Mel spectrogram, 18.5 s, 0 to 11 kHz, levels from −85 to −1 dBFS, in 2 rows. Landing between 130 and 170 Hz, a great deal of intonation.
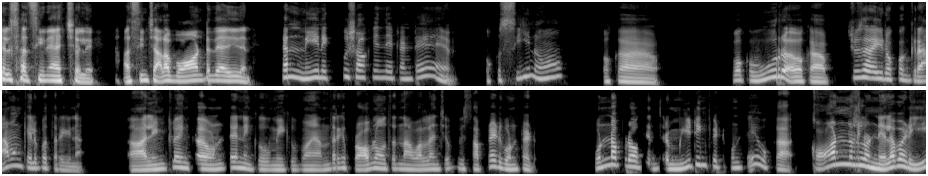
Yes: medium, 165 Hz; wide, 8.0 semitones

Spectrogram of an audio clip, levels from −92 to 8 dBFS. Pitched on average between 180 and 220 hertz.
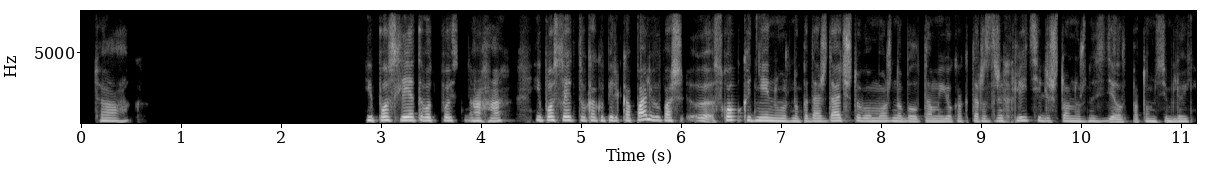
Yes: high, 190 Hz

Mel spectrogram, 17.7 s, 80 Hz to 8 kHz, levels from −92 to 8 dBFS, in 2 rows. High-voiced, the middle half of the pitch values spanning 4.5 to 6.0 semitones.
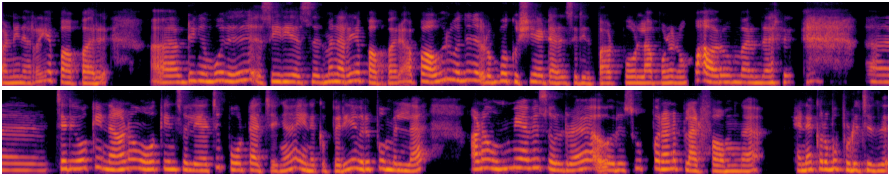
No: high, 230 Hz; average, 4.1 semitones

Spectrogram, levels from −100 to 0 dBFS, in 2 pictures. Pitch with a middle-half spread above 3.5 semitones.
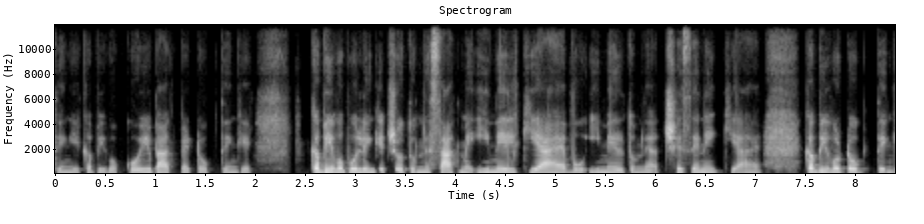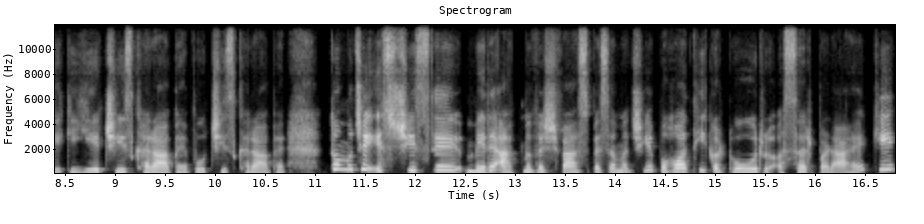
Yes: average, 4.0 semitones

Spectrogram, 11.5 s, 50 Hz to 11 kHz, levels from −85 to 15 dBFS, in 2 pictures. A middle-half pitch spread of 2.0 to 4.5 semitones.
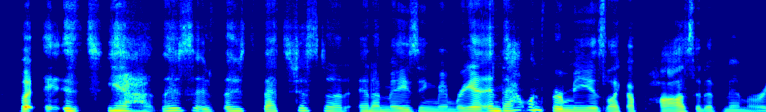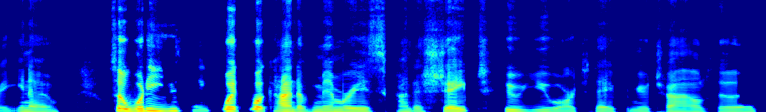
No: average, 4.9 semitones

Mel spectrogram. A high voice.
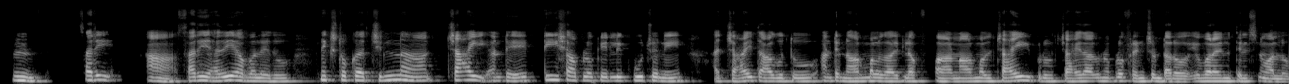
No: medium, 155 Hz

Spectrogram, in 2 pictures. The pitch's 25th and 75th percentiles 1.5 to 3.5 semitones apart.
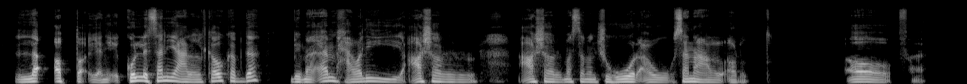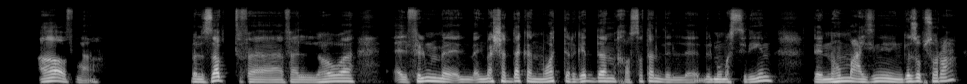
No: average, 4.3 semitones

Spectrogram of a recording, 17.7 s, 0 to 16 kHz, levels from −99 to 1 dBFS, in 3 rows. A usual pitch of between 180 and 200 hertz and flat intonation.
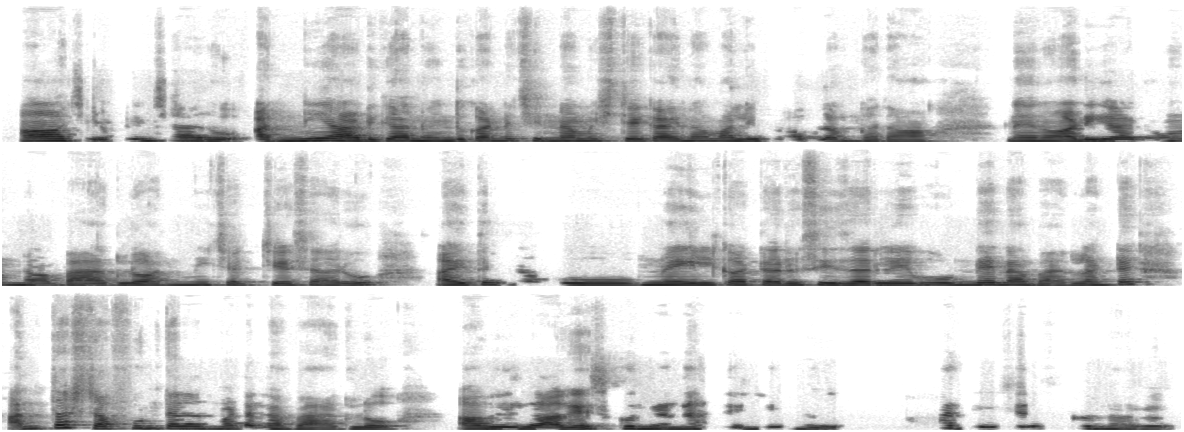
Yes: high, 190 Hz; narrow, 2.3 semitones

